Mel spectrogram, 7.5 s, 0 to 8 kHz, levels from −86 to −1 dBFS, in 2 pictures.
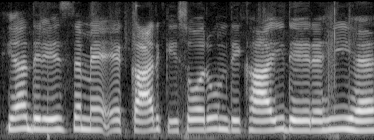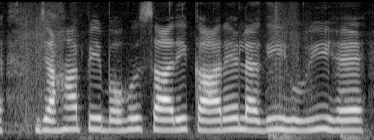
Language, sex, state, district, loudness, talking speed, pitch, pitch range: Hindi, female, Jharkhand, Palamu, -17 LUFS, 150 wpm, 225 Hz, 215-235 Hz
